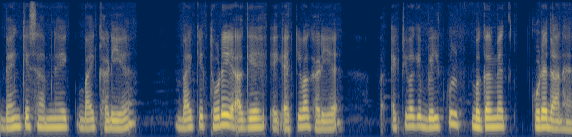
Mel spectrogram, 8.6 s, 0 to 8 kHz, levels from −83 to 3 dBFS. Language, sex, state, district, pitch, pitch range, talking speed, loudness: Hindi, male, Uttarakhand, Tehri Garhwal, 145 Hz, 130-155 Hz, 170 wpm, -18 LUFS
